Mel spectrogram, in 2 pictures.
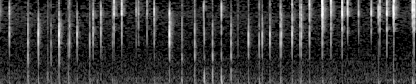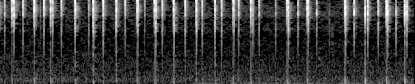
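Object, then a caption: Small plastic massager dome. Long nails tap quickly on the top of a small, round, purple plastic dome handheld massager that seems hollow. The result is a steady run of dozens of crisp, bright clicks with almost no ring, over a faint low hum.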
